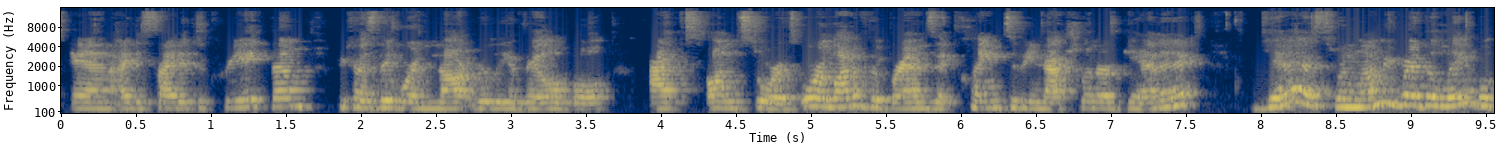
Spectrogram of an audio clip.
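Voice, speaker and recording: A woman's voice: a little high, a bit bright. A young woman from Jamaica hosting a casual livestream, upbeat and chatty, laughing often. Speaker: host. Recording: echoey room.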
